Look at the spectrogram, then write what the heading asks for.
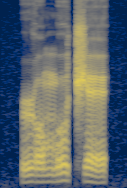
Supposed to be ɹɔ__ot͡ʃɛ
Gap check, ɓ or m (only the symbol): m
